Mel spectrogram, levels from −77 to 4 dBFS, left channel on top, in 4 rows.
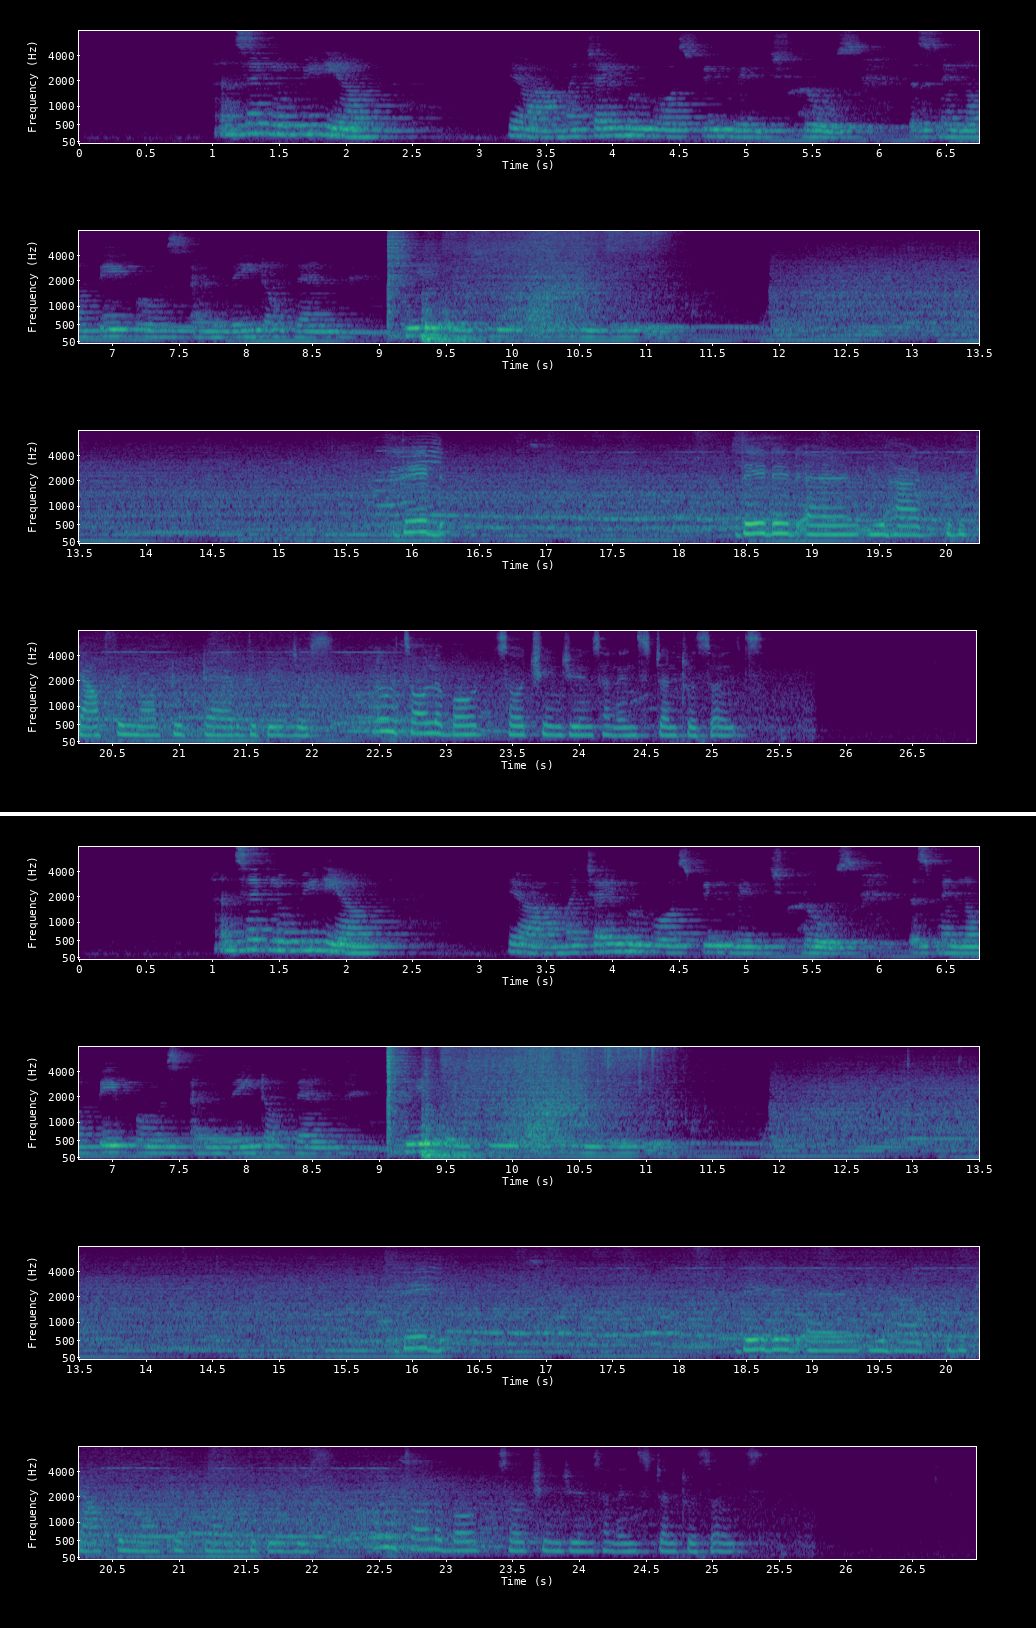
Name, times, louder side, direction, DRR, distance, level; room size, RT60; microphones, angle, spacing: voice 1, 1.0-2.2 3.2-8.8 9.1-11.2, right 2 dB, 25° right, 3.0 m, -34 dB
sound 1, 4.4-22.6, equal, 15° left, 3.5 m, -48 dB
Splash splatter, 9.1-11.4 11.8-11.9 12.9-13.9 14.3-14.7 15.5-15.6 16.1-16.2 18.4-18.5 18.8-18.9 19.4-19.5 19.9-20.0 20.8-21.3, right 5 dB, 65° right, 1.3 m, -35 dB
sound 2, 11.9-24.2, right 1 dB, 5° right, 1.4 m, -41 dB
voice 2, 15.4-16.2 18.3-25.8, left 5 dB, 35° left, 0.3 m, -33 dB
17.0 x 6.6 x 3.8 m
head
